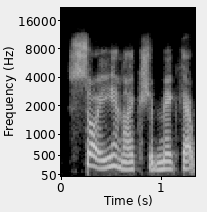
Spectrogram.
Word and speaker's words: soy: the word I okay soy that looks like soy sauce and it's pronounced the same way as soy sauce soy soy means I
